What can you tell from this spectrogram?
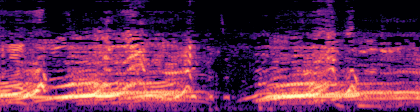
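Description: A pack of spotted hyenas calling over one another in a fight with a lion over a kill: many overlapping, loud cries and growls that rise and fall in pitch, dropping away briefly about two seconds in.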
